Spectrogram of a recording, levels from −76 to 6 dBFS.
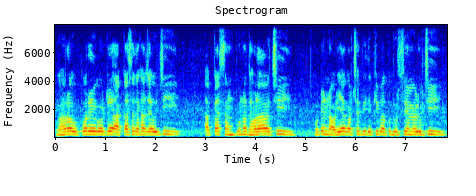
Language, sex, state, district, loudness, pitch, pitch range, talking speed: Odia, male, Odisha, Malkangiri, -13 LUFS, 210 Hz, 205-220 Hz, 130 wpm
